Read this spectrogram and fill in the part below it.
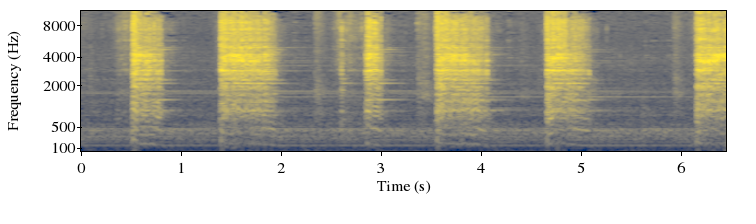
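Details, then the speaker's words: Overhauled 6-volt Delco-Remy generator from a '47, bench-run in basement: harsh squawking squeal in bursts about once a second; owner suspects worn rear commutator bushing, front bearing possibly unreplaced. "sounds like a goat dying so uh I'm going to read the manual take it apart and it's probably the bushing in the back"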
